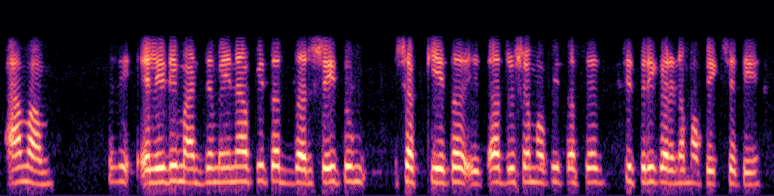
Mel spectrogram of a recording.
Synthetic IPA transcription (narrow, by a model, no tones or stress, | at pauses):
amam | t̪əɾieliɖiːmad̪ʱjəməjinapiːt̪əɾd̪əɾɕəit̪uːm | ɕəkjet̪əet̪ad̪ɾuɕəməpit̪əset͡ɕit̪ɾiːkəɾɳəməpekɕet̪i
